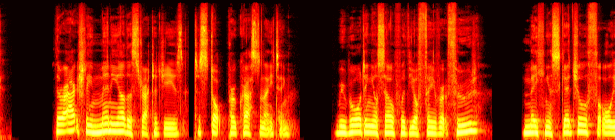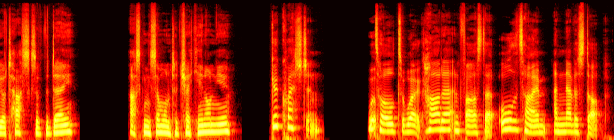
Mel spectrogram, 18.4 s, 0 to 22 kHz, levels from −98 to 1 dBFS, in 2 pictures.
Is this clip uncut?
no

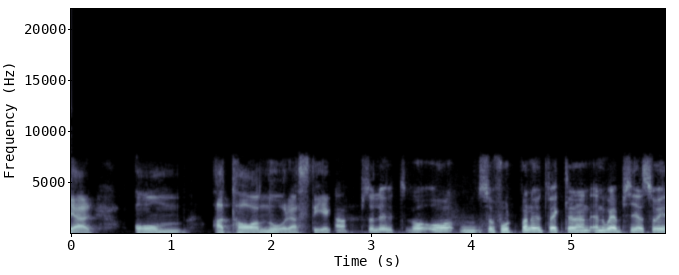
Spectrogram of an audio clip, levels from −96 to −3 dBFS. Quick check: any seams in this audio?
yes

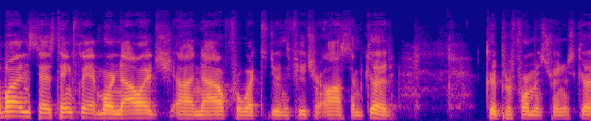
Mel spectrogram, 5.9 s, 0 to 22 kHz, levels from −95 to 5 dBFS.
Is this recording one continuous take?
no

